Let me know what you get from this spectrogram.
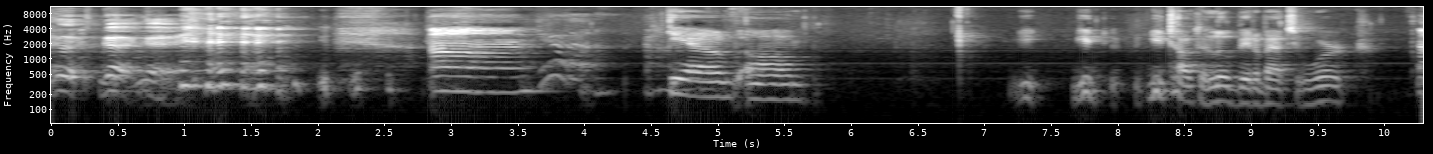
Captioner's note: laughs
